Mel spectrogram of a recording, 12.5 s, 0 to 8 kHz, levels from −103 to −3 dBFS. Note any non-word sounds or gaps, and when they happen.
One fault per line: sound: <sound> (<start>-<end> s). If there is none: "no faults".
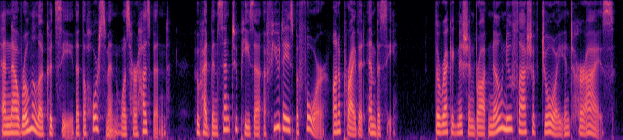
no faults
